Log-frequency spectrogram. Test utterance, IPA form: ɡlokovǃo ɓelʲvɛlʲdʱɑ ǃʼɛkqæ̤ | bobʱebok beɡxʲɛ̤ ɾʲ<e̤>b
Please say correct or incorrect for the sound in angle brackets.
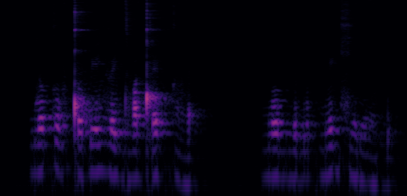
incorrect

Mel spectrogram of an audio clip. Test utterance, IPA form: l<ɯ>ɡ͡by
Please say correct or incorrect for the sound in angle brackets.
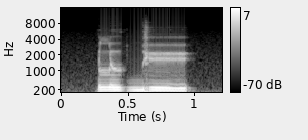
correct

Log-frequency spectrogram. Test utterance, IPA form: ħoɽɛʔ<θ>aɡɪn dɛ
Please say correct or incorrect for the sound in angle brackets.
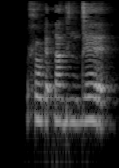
incorrect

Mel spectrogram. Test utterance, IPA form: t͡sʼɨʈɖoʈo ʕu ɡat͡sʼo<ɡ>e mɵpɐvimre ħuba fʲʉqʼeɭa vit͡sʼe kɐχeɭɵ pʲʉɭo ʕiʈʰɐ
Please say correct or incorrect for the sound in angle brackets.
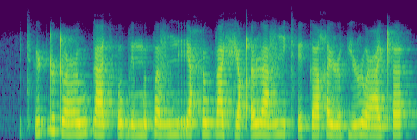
incorrect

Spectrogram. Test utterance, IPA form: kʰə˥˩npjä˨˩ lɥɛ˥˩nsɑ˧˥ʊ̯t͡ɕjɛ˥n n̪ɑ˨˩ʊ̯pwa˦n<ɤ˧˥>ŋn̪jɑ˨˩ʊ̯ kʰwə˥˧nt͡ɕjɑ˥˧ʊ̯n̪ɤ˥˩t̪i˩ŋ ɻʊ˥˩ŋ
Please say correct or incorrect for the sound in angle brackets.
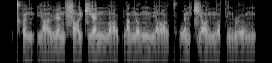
correct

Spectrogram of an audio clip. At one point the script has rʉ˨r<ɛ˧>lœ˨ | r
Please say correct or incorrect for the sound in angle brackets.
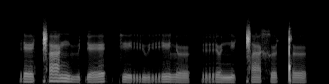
incorrect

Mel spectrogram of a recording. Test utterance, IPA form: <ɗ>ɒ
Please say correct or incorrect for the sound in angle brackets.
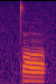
incorrect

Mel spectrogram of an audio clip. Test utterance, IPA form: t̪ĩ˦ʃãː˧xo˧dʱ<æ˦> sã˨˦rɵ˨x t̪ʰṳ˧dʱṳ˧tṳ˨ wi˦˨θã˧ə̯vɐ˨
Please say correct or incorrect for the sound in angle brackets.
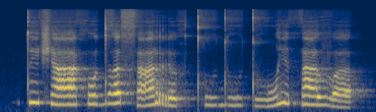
incorrect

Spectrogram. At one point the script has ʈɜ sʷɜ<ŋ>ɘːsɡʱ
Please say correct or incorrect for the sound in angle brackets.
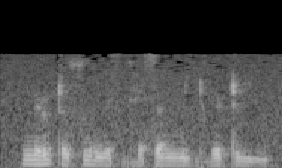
correct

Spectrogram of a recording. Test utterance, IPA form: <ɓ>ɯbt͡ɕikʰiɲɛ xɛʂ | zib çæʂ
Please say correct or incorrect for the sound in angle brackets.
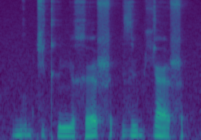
incorrect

